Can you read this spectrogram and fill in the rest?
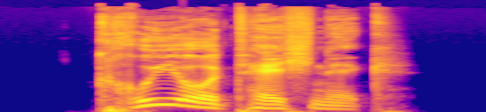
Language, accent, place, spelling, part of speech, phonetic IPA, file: German, Germany, Berlin, Kryotechnik, noun, [ˈkʁyotɛçnɪk], De-Kryotechnik.ogg
- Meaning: 1. cryotechnology, cryoengineering 2. cryogenic technique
